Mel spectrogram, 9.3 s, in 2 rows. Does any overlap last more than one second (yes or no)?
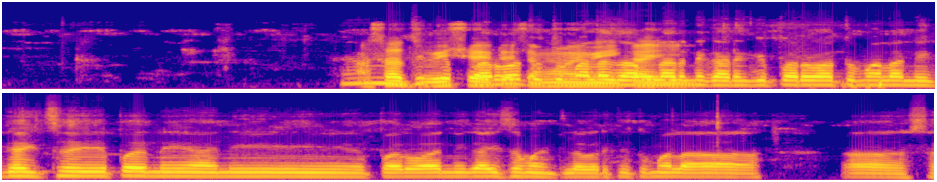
yes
